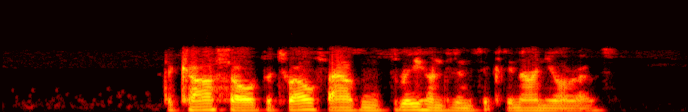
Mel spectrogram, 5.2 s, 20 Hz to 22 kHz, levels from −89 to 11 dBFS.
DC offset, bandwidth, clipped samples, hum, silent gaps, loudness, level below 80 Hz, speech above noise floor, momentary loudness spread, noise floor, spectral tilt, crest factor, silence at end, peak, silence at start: under 0.1%; 4 kHz; under 0.1%; none; none; -21 LUFS; -60 dBFS; 54 dB; 12 LU; -75 dBFS; -6 dB/octave; 20 dB; 0.65 s; -4 dBFS; 1.25 s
